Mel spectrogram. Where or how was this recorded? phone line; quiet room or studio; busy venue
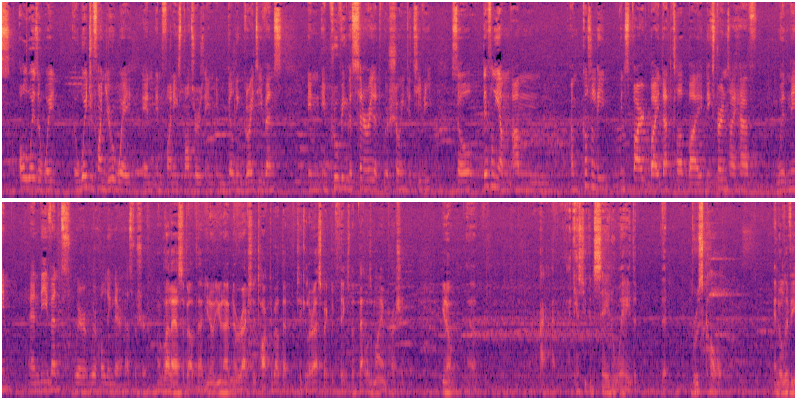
busy venue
